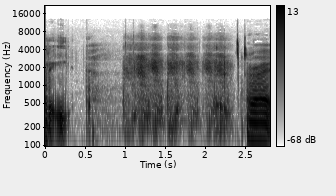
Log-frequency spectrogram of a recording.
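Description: Quick crunchy munching sounds repeat as food is eaten.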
